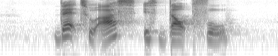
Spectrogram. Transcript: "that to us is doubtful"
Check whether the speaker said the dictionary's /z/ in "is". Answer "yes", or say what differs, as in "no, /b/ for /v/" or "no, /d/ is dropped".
no, /s/ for /z/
